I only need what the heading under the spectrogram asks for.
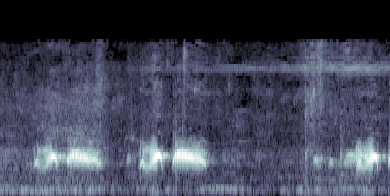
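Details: Spotted dove cooing deeply in 'thổ ồm' style for stirring wild doves; a few low short-long coos separated by a long quiet gap, fading back in at the end.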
